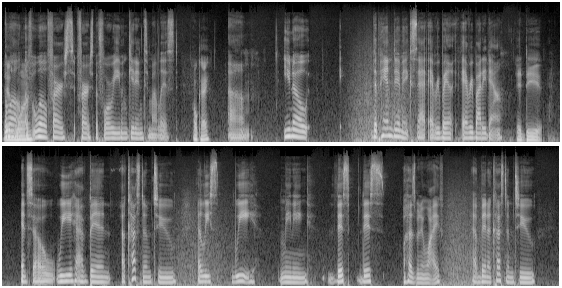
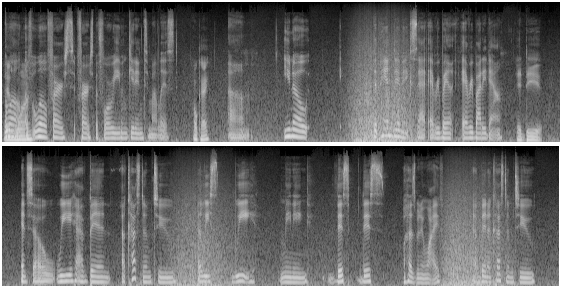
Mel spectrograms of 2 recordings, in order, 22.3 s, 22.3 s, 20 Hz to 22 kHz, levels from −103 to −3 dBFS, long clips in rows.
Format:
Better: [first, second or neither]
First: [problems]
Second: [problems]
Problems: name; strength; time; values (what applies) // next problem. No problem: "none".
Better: first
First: wind noise on the microphone; occasional gusts; 15 dB below the speech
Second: wind noise on the microphone; heavy; 6 dB below the speech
